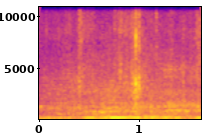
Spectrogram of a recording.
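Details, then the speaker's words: Toyota Allion 1ZZ-FE just started after solvent decarbonizing, remaining half litre poured into the engine, idling 15 minutes with light throttle: uneven idle, wavering low drone, trying to stall; rough idle from solvent in cylinders. "n'aime pas trop ce qu'on a versé dans les cylindres, il essaie de caler, sape, il ne survivra à rien."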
